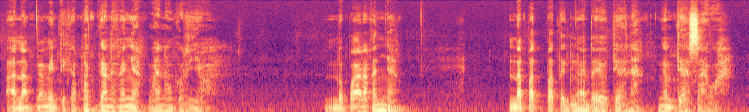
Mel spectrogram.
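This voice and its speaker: A man's voice: fairly low pitch, fairly even intonation, moderate pace, vocal fry, long pauses, a little mellow, slight background noise. A man with an Ilocano accent playing an emotional husband and father in a radio drama, with emphatic, plaintive delivery. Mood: grieving, resigned.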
